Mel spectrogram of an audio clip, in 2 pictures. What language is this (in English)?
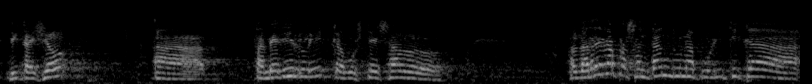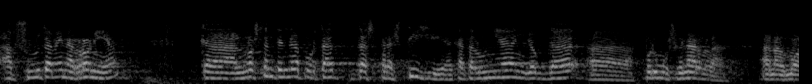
Catalan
